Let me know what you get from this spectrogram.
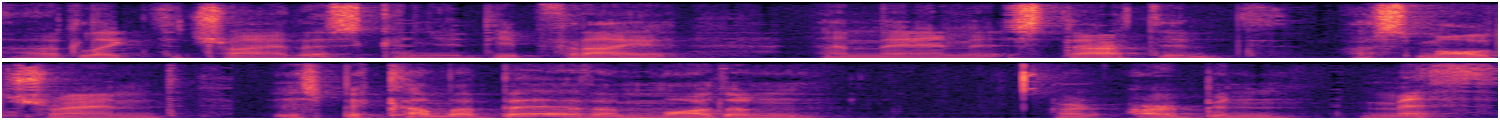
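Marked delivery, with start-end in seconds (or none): none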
